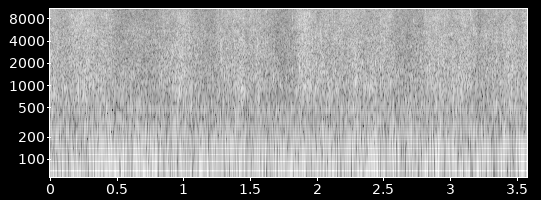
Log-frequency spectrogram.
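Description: A 2024 Yamaha VX Cruiser HO personal watercraft running on the ocean around Sanibel Island, Florida: continuous broadband rush of engine, spray and wind buffeting the microphone, steady and close, with no voices.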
